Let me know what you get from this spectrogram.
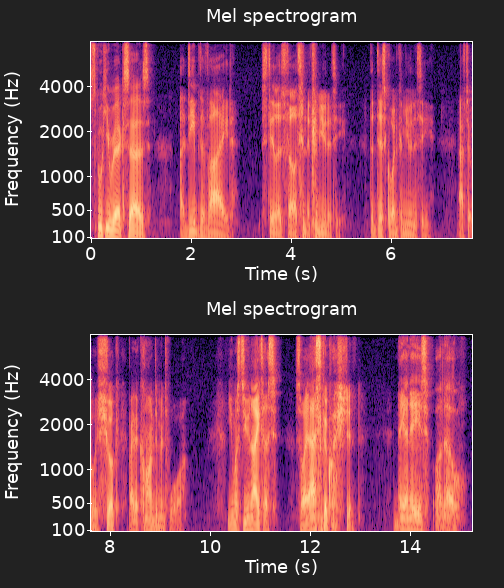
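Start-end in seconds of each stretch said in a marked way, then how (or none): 1.8-15.0 dramatic voice in the style of a fantasy epic. Reading a viewer's question aloud: Game of Thrones voice. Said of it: "That's my Game of Thrones voice".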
